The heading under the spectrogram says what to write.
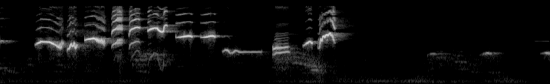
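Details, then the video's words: Ngeplong-style song of a kacer, the oriental magpie-robin, meant to prompt other kacer to sing. A quick cascade of varied high whistles, a steady lower whistle, two sharp rising notes, then only faint distant peeps. "MASTER DASAR KACER NGEPLONG MEMANCING KACER AGAR CEPAT BUNYI GACOR Birds Song Kacer"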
